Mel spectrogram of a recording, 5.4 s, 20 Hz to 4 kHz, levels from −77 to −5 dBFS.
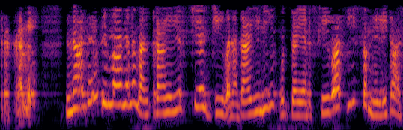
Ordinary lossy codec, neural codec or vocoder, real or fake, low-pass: MP3, 24 kbps; codec, 24 kHz, 1 kbps, SNAC; fake; 3.6 kHz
